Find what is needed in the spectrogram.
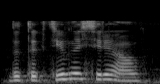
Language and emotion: Russian, neutral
